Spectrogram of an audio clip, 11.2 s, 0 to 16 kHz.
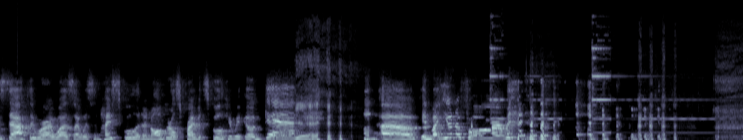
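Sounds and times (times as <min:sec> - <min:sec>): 
speech: 0:00.0 - 0:10.2
person chuckling: 0:04.4 - 0:05.2, 0:07.7 - 0:10.2, 0:10.8 - 0:11.1
bell dinging: 0:07.4 - 0:11.1.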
